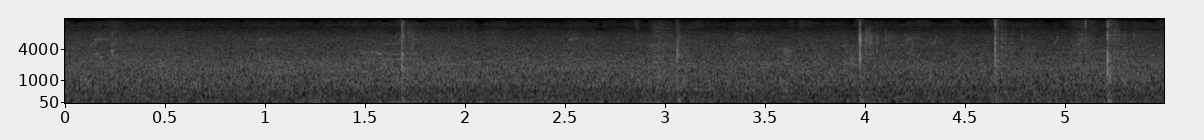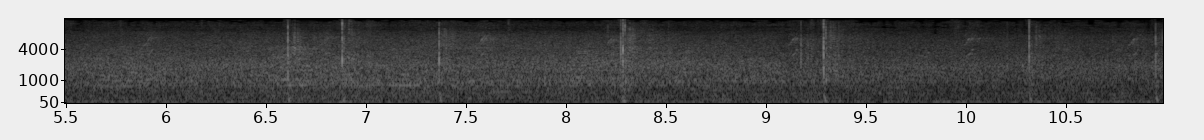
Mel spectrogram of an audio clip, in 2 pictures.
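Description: Steady low background noise with scattered sharp clicks, about one or two a second.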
